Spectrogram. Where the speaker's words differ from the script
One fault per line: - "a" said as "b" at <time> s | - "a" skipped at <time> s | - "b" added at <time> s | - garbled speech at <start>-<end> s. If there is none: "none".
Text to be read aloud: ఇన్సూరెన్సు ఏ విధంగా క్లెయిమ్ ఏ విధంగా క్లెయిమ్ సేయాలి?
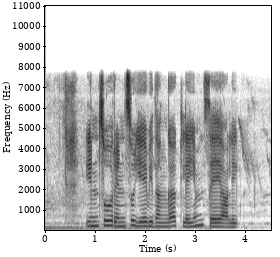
- "ఏ విధంగా క్లెయిమ్" skipped at 3.1 s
